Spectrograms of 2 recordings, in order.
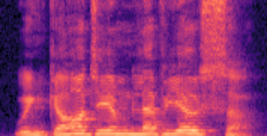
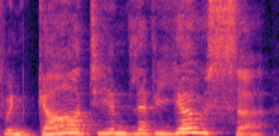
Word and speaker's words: Wingardium Leviosa: having much more luck Wingardium Leviosa he shouted waving his long arms like a windmill you're saying it wrong Harry hurt my knee snap its Wingardium Leviosa make the GAR nice and long you do it then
